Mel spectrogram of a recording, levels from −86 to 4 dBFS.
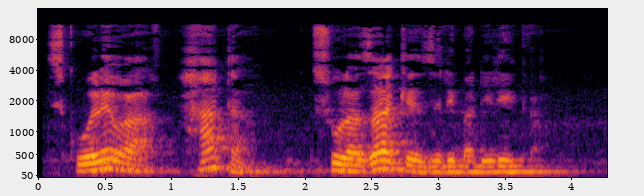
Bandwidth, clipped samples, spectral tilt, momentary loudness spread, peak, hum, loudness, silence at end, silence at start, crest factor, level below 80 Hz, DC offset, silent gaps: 11.5 kHz; under 0.1%; -6 dB/octave; 17 LU; 0 dBFS; none; -18 LUFS; 0.3 s; 0.1 s; 18 dB; -52 dBFS; under 0.1%; none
